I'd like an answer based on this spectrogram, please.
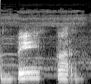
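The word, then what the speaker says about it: Bäcker: Contoh pada kata Beker, tulisannya B, A umlaut, C, K, E, R. Jadi A nanti akan berubah menjadi E.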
